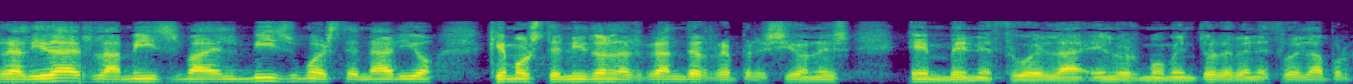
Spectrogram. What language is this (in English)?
Spanish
